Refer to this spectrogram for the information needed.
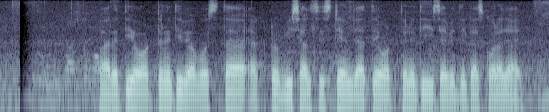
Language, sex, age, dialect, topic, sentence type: Bengali, male, 18-24, Western, banking, statement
